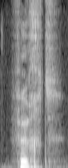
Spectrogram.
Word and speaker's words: Vught: Actually, I found the pronunciation. You want to hear it? Vught.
